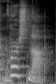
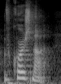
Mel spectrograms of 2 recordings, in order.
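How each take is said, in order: First: Said in the usual way. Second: "Of course not" said higher, with a wry knowing lift; knowing emphasis. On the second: Real, not acted. Agreeing with her friend the repair is a scam, "Of course not" wry and knowing. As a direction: repeat "Of course not" as if it was obvious all along.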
